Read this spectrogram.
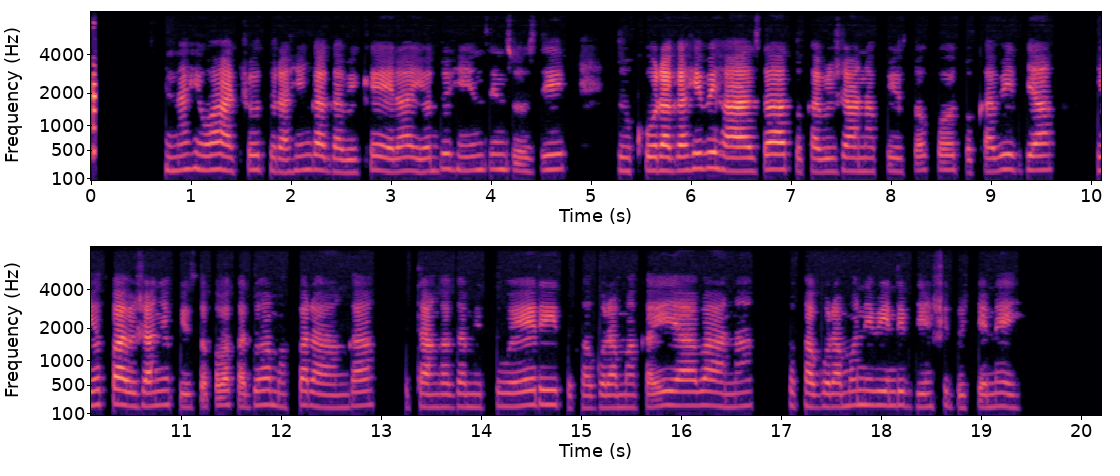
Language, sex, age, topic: Kinyarwanda, female, 25-35, agriculture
